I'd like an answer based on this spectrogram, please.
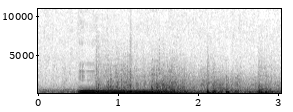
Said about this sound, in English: And then a storm rolls in. And you know what? It's warm out. So we like the storm.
